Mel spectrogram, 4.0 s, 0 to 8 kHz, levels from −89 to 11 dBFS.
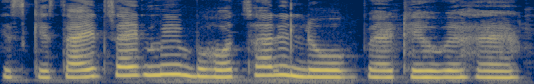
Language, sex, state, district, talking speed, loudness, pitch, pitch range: Hindi, female, Jharkhand, Ranchi, 150 wpm, -12 LUFS, 255 Hz, 245-295 Hz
